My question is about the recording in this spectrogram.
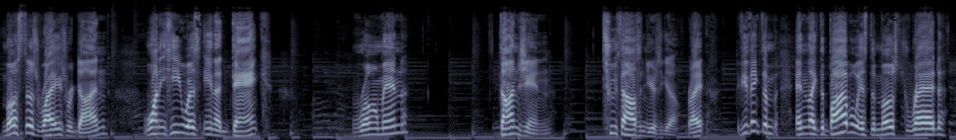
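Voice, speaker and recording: Male streamer, casual preaching, rambling, lots of "like", lively swings in pitch. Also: measured pace, long pauses, no room sound, faint music behind. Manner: rambling, full of "like" and repeated restarts; slangy, addresses listeners as "man".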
